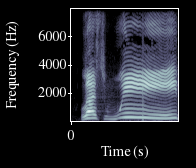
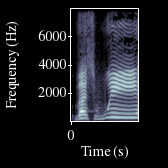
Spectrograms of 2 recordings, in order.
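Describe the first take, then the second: First: "Lest we" punched loud; "Lest we," leaned on and held; stress on lest we. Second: "Lest we," stressed, raised and emphatic. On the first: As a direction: hit "we" hard, calling it out. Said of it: "that's circle in my Bible". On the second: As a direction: drive "we" home to include yourself. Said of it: "I'm a part of this number". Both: Shown as a demonstration.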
